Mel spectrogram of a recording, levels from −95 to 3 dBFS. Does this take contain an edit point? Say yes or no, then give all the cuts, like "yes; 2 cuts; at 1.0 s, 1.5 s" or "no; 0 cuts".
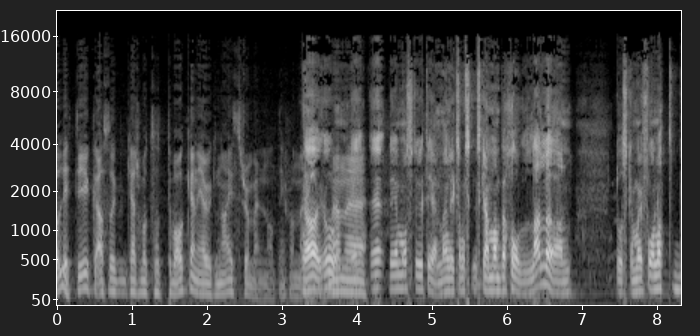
no; 0 cuts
